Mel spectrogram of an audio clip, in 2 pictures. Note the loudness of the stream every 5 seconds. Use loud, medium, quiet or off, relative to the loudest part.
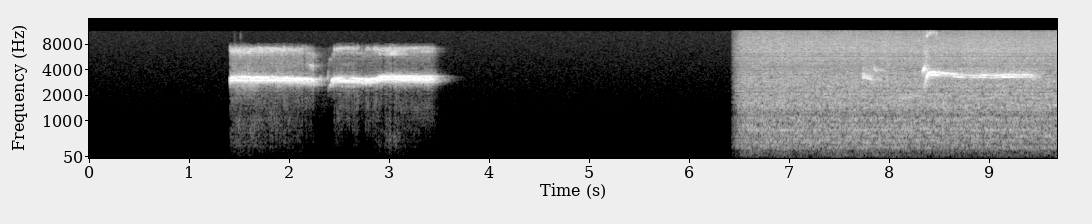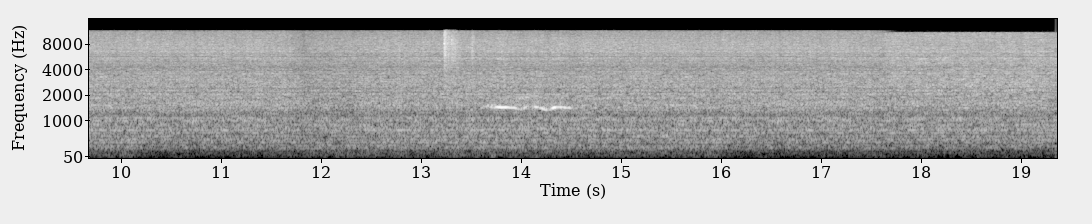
off, loud, loud, loud.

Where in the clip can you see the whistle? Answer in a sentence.
You can hear the whistle from 1.4 to 3.5 s, from 7.8 to 9.6 s and from 13.2 to 14.4 s.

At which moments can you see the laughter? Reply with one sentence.
The laughter can't be heard in this clip.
